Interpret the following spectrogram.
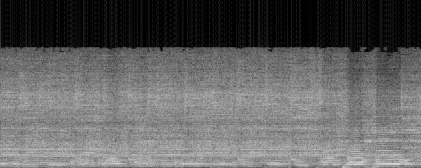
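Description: A small live jazz band playing, a melody line carried over a drum kit with steady cymbal time.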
